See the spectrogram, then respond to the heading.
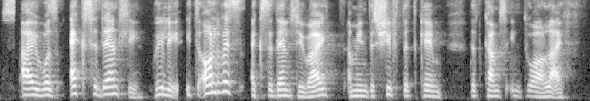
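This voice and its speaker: A middle-aged woman whose first language is Hebrew, a therapist guest telling a personal story in English, often pausing and restarting as she searches for words. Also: lowish voice, animated. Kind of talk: interview answers, personal story.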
